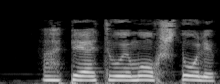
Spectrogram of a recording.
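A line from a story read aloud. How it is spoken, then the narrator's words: Groaning. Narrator (Russian): простонал Джендри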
